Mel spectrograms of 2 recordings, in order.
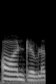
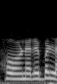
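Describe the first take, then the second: First: ഓണറബിൾ with a silent h, starting on o; correct pronunciation. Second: ഹോണറബിൾ with the h sounded; wrong pronunciation. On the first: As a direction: begin ഓണറബിൾ straight on the vowel o. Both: Shown as a demonstration. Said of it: "ഹോണറബിൾ അല്ല".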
